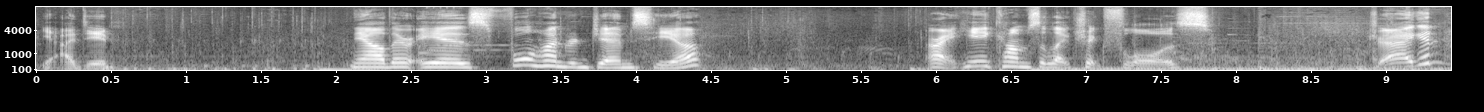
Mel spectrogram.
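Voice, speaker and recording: Bright, excitable Australian woman gamer. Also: on the high side, takes it slowly, long pauses, slight background noise. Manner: excitable, chatty, self-mocking. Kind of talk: let's play commentary.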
